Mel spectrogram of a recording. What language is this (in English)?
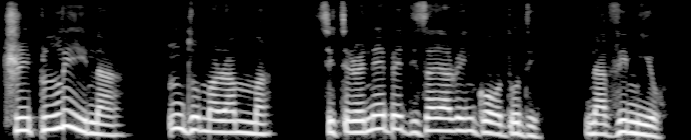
Igbo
